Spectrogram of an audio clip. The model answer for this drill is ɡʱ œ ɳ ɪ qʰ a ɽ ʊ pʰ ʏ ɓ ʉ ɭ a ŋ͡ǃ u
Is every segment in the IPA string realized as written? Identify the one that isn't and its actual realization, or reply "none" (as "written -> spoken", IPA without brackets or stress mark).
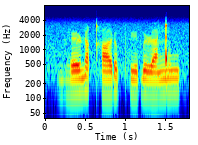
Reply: ʉ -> ʊ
